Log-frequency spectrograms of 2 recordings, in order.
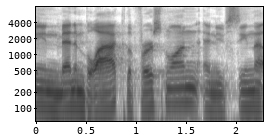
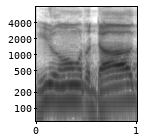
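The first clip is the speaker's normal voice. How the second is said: louder put-on Texas man's voice; 4 semitones higher, 5 dB louder than usual. Retelling what a man asked about the dogs: Texas guy impression. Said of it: "It literally sounded just like the voice I did".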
